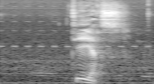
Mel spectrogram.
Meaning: 1. thyrsus 2. thyrse
- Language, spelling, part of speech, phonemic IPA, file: French, thyrse, noun, /tiʁs/, Fr-thyrse.ogg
